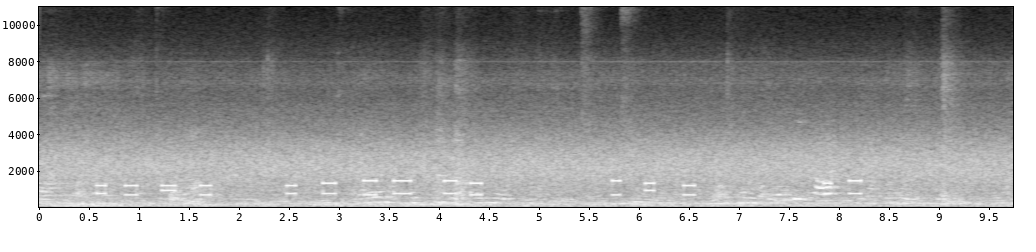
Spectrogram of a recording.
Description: DTMF, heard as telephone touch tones, dialled by hand, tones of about 120 ms, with radio hiss and the noise of a cafe. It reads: 41*1 453662 301 56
